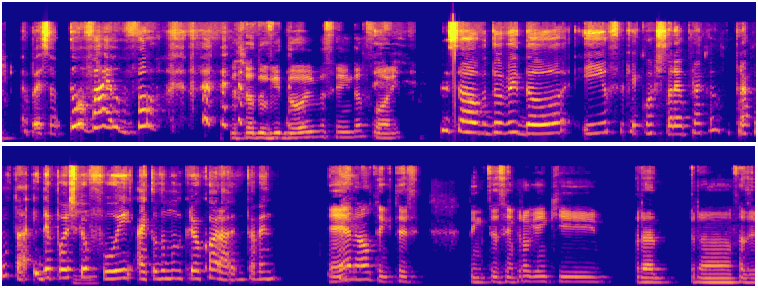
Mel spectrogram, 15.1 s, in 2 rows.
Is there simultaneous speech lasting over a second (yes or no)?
no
